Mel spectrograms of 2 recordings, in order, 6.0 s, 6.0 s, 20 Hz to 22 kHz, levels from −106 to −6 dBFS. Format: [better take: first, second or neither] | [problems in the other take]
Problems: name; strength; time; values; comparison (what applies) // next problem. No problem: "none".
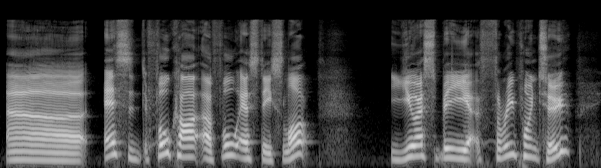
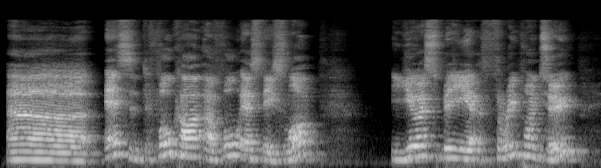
first | off-mic speech; far // room echo; slight; dies away in 0.3 s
